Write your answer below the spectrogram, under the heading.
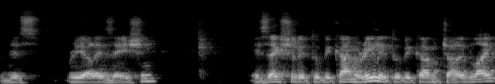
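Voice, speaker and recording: Somewhat breathy and fairly low-pitched, a man with a Croatian accent talks at a moderate pace with ordinary pitch variation. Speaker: podcast host. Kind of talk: interview conversation. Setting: in-person recording in Zagreb. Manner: halting.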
